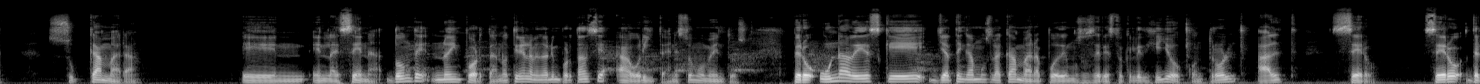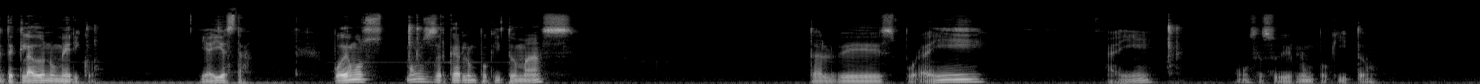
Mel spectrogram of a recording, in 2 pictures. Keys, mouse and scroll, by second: 5.5-6.0 scroll down 2, 6.9-7.3 scroll up 2, 7.5-8.0 scroll up 1, 8.2-8.7 scroll down 1, 10.2-10.7 scroll down 2, 16.3 ctrl+alt+0, 19.5 g, 21.5 middle click, 26.3 click, 27.1 g.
